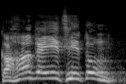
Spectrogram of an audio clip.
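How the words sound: The line is delivered in an overdone, exaggerated way. The speaker calls it wrong. "और गलत ढंग से करूंगा... मगर ज्यादा है, उस वजह से गलत है"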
